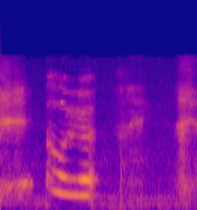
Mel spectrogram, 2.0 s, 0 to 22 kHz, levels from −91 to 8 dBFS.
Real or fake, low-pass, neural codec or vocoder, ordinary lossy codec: fake; 7.2 kHz; codec, 16 kHz, 0.8 kbps, ZipCodec; none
